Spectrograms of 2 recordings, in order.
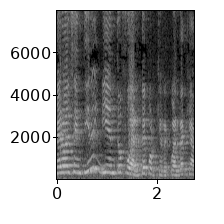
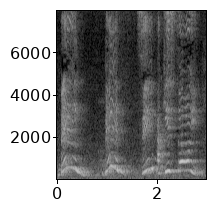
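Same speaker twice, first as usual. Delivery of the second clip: put-on higher, sing-song call to a baby; mother calling baby; 7 semitones higher, slower than usual. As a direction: coax the baby into the pool. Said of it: "la mamá le decía".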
